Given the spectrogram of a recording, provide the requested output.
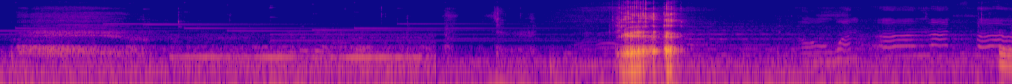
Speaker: I hate when they're silent. How do I prevent that? Just push? Like, I feel like I do push a lot.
